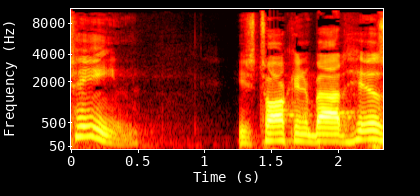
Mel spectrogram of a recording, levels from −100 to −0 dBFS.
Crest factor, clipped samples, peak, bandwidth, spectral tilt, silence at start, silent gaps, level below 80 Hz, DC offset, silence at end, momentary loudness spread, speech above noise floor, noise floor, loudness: 16 dB; under 0.1%; 0 dBFS; 11 kHz; -5 dB/octave; 0 s; none; -50 dBFS; under 0.1%; 0 s; 17 LU; 51 dB; -66 dBFS; -15 LUFS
